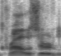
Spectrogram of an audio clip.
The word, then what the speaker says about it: Krauser: That's Vote Shane Krauser. Last name is spelled K-R-A-U-S-E-R.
